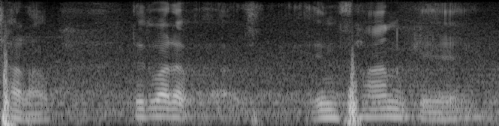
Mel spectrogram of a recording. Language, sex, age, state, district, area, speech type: Maithili, male, 60+, Bihar, Purnia, urban, spontaneous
